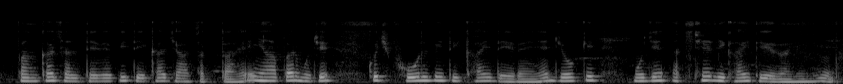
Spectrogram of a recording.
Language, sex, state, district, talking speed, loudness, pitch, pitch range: Hindi, male, Rajasthan, Churu, 185 wpm, -35 LUFS, 160 Hz, 140-175 Hz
